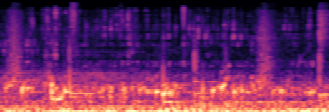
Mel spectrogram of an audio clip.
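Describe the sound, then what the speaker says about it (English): Water pours steadily into a container, a soft, continuous, faint splashing trickle with no voices. "if I pour water in at a higher rate, faster than the water that drips out at the bottom"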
